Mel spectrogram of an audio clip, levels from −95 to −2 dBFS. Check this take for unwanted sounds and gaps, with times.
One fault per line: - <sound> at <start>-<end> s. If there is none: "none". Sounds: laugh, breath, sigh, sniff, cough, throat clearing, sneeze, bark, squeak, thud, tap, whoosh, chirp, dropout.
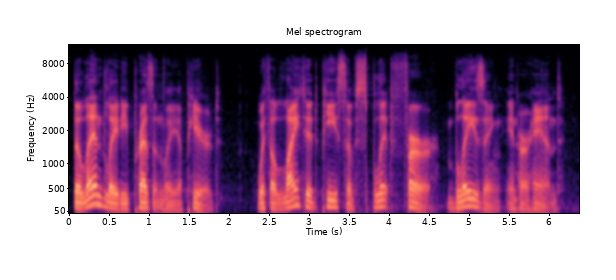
none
